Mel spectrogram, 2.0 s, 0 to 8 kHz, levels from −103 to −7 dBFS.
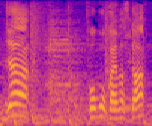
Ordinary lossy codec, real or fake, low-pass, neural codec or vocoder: none; real; none; none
